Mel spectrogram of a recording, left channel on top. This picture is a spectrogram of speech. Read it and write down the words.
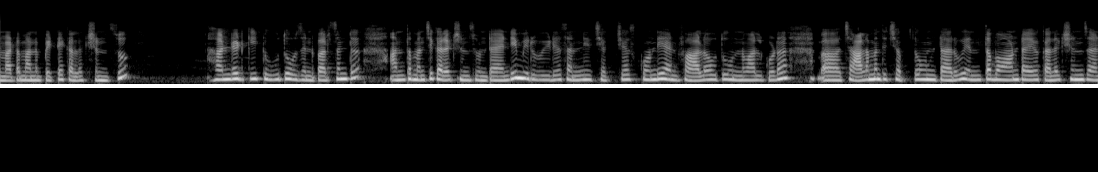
మనం పెట్టే కలెక్షన్స్. 100కి 2000% అంత మంచి కలెక్షన్స్ ఉంటాయండి. మీరు వీడియోస్ అన్నీ చెక్ చేసుకోండి. అండ్ ఫాలో అవుతూ ఉన్నవాళ్ళు కూడా చాలామంది చెప్తూ ఉంటారు. ఎంత బావుంటాయో కలెక్షన్స్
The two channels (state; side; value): silent; right; digital silence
